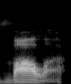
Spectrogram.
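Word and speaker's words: abhaile: my life actually and it's spelled a b h a i l e that's pronounced aala and it can mean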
